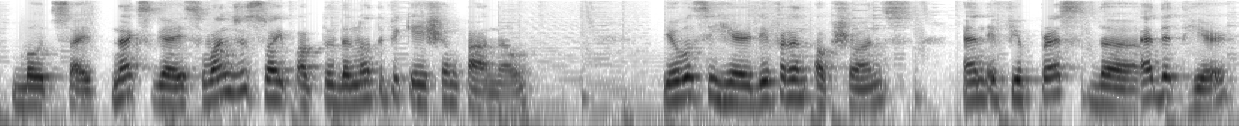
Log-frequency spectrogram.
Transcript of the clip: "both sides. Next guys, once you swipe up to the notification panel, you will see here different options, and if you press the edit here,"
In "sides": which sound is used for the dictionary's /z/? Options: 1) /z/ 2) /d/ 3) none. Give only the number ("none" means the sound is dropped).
3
